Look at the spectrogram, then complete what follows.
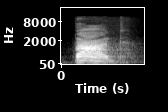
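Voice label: "bad", Nigerian Pidgin, male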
